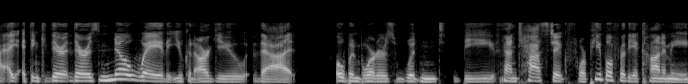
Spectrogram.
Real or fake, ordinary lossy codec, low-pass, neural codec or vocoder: fake; MP3, 48 kbps; 7.2 kHz; vocoder, 44.1 kHz, 128 mel bands every 512 samples, BigVGAN v2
